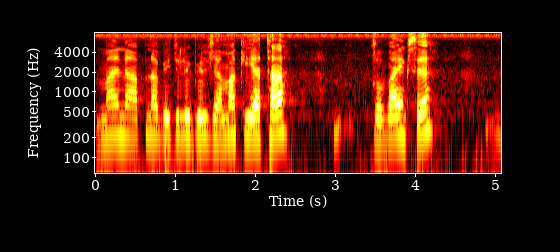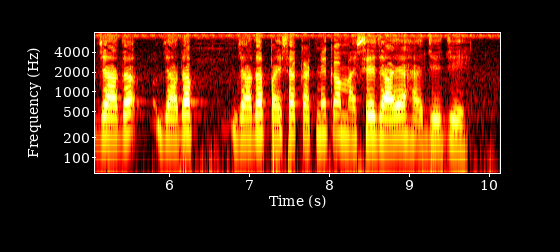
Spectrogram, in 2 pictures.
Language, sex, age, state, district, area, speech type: Urdu, female, 60+, Bihar, Gaya, urban, spontaneous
